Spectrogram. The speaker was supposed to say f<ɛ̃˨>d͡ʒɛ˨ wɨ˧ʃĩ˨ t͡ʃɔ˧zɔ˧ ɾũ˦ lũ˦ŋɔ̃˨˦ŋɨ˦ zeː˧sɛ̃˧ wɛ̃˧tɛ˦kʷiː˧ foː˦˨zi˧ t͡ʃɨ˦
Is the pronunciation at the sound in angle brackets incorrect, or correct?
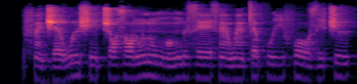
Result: correct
